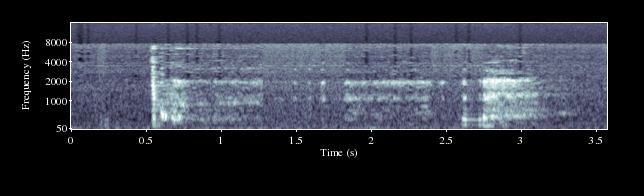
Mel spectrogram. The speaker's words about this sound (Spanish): ¡Ah! Denme un segundito. Mientras intento sanar mi hipo, no me van a escuchar, así que... ¡ah!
